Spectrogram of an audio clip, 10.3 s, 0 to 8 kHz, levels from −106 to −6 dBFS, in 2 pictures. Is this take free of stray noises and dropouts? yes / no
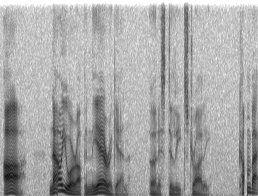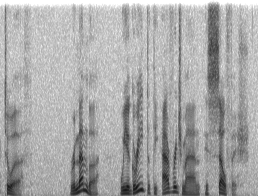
no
